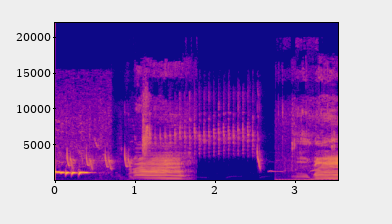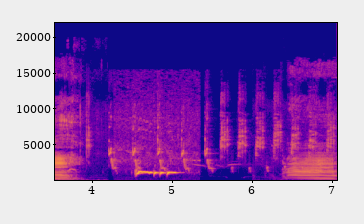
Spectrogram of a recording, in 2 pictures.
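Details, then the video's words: Morning mooing from many cows walking from the field to the pen: three deep, rich, wavering moos about a second long, separated by brief, sharp bird trills. "Sound Dozens of Moo Cows in the Morning, Returning from the Field to the Pen, the Sound of Cows"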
